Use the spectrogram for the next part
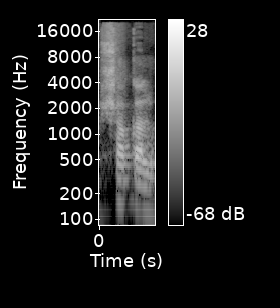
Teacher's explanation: তারপরে স হ বাংলায় তো একটাই স হয়ে যায়। সে সকালকে আমরা লিখি দন্তস ককার ল কিন্তু উচ্চারণ করি তালব্য সকাল বলি।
